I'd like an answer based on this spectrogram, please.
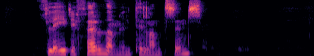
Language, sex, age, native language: Icelandic, male, 18-19, Icelandic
